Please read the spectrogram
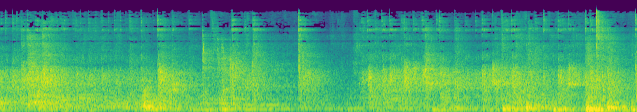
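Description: Table tennis balls clicking off bats and tables at uneven intervals, with a dull thump near the end.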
